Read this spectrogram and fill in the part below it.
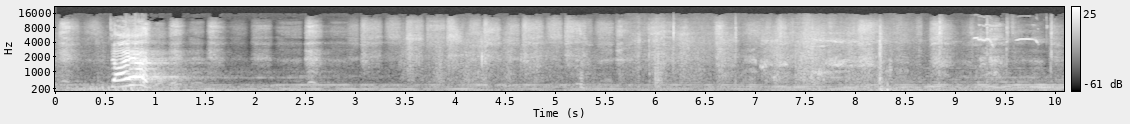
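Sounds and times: low music drone: 0.0 - 10.0.

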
